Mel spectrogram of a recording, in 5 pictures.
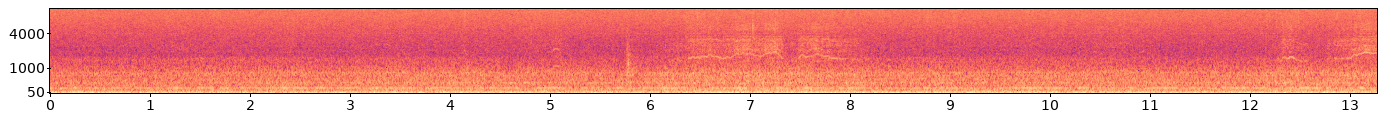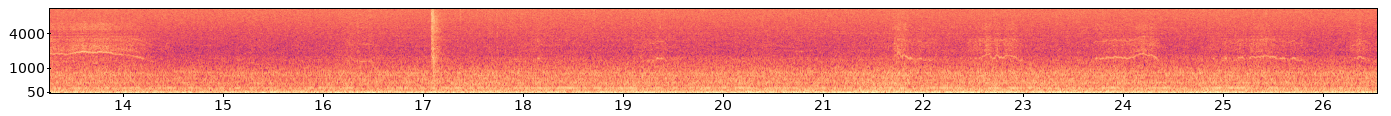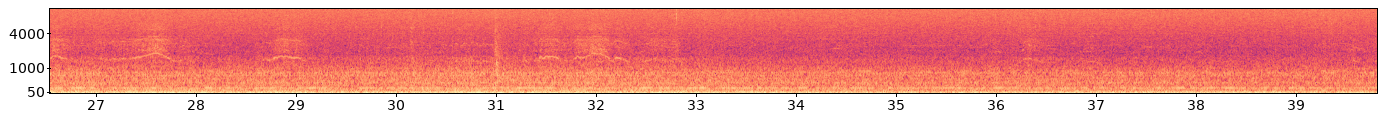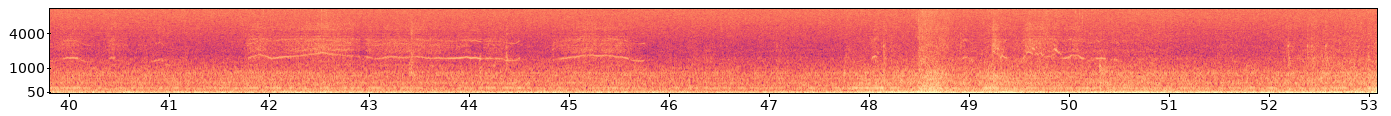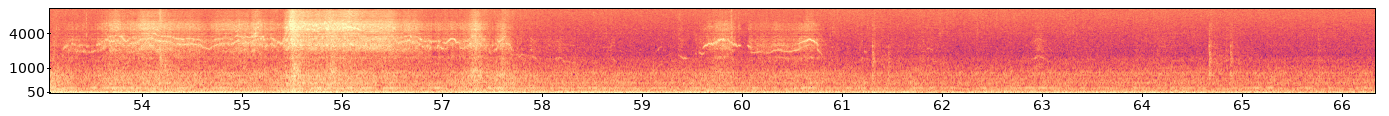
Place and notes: Þingeyri, Iceland, wind
storm through slightly open window
Thingeyri, Iceland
